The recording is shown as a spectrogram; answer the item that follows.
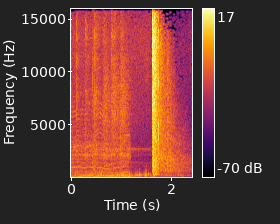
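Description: Background music that cuts off a little past a second in, followed by a single loud shot from a Taurus .357 Magnum revolver, its report trailing off in a short echo.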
